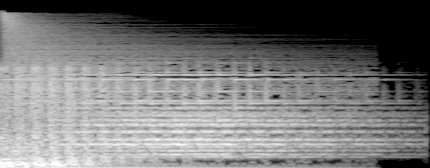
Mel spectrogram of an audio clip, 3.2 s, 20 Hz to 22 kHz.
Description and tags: Victory Sound 1
Created this for a video game I'm developing with a bunch of friends. Hopefully someone else will be able to make use of it for a game or something as well!
Produced with Ableton.
orchestral-victory-sound, success, victorious, victory, victory-sound, video-game, video-game-victory-sound, win-sound-effect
